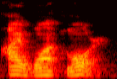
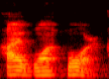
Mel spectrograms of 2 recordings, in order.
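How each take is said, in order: Both takes have the same delivery.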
